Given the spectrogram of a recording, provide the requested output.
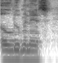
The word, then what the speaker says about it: Illuminous: Am I pronouncing it correctly? Yes, that is Illuminous.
